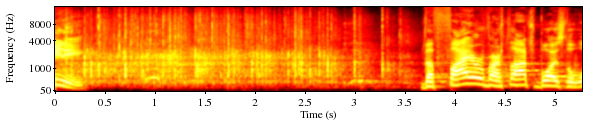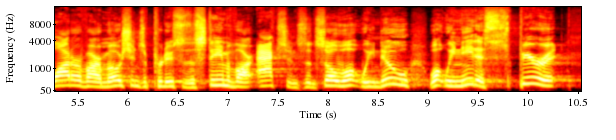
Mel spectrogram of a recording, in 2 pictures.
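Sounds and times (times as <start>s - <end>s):
speech: 0.0s - 0.4s, 3.7s - 10.5s
audience applause at a church sermon: 0.0s - 4.0s.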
